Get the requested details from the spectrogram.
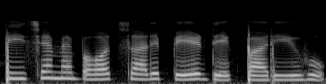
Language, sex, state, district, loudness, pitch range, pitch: Urdu, female, Bihar, Saharsa, -22 LUFS, 210-260 Hz, 235 Hz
